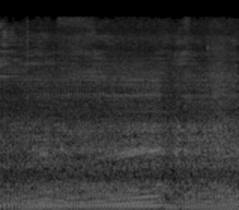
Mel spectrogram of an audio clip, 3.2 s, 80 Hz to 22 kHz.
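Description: A 30-year-old legendary motorcycle idles and putters steadily up close through a tight, small-radius U-turn, its low engine hum holding an even rhythm before easing slightly near the end.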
